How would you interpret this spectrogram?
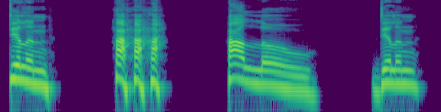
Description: haha

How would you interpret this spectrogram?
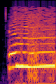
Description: scream

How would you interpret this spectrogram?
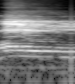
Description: whoaaaaaa

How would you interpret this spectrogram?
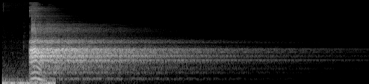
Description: aa with reverb

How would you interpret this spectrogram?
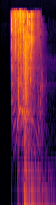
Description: moving

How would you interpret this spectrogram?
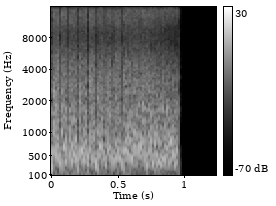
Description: ak 47 shoot

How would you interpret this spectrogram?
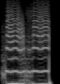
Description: woop woop, siren

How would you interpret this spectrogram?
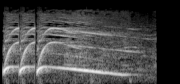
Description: zoom out

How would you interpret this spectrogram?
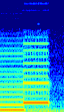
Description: warning tones

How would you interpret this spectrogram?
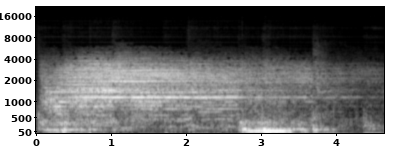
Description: gong

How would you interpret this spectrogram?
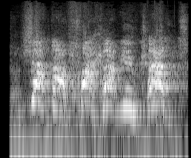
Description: shhhhh

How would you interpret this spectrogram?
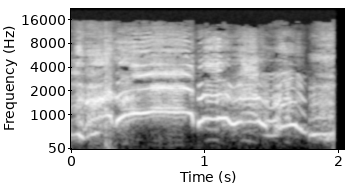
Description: screaming; muscle man

